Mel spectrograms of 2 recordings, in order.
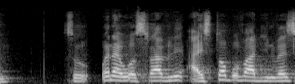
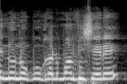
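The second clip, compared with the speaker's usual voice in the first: excited retold pastor; 6 semitones higher, faster than usual. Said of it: "He say".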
